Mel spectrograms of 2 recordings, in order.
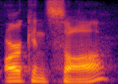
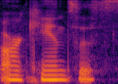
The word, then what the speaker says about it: Arkansas: in front of it, but yet you pronounce it different. Why isn't it R Kansas?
